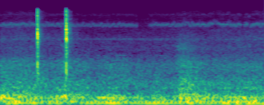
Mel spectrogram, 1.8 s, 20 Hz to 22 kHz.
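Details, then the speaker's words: 2007 Chevy Colorado 3.7 with power locks not working: after the switch is replaced, two crisp switch clicks, then no answering lock relay click; relay not engaging, voltage present. "suena mejor el clique o del switch pero no oigo el riley recuerden que le hace click y sonriente"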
